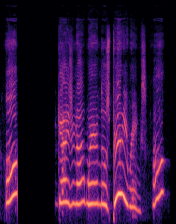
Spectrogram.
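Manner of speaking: very high, loud, squeaky voice. In a Mickey impressions face-off, doing a South Park Mickey Mouse impression. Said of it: "The one that I can do really well is the South Park rip".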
